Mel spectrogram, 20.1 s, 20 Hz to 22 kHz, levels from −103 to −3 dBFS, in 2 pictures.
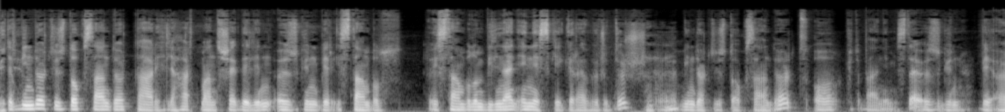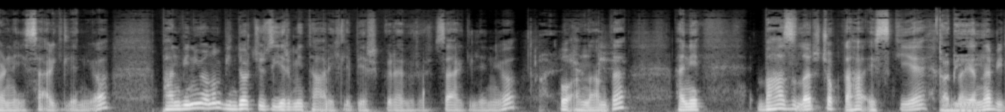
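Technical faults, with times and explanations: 13.31–13.33 s and 14.28–14.30 s: loud pop. Each is one sharp pop, about 10 dB above the speech, which continues underneath. Likely a brief voltage spike.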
